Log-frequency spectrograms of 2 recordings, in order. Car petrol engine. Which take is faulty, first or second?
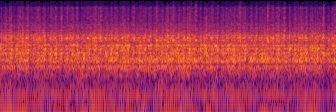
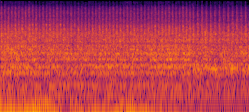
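first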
